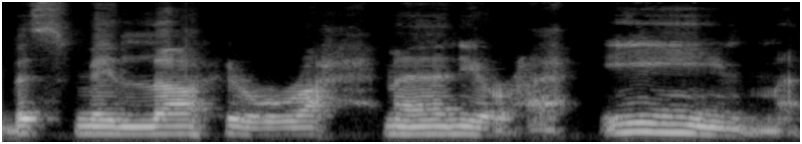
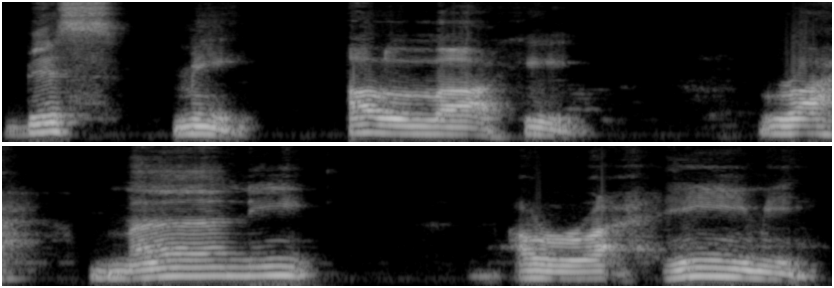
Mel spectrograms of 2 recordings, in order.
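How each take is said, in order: First: The words run together with sounds linked. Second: Each word is said separately with full endings. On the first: "when we pronounce it all together" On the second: "we don't say it that way"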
